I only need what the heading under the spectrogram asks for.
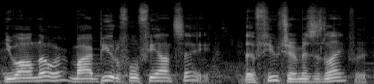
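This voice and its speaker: A man's voice: on the high side, moderate pace, close to an everyday voice. Man acting a suave, showy conman over music. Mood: grand, suave. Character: smooth, showy male conman posing as high-rolling heir. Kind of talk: scripted audio roleplay acting. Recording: loud music under the voice.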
